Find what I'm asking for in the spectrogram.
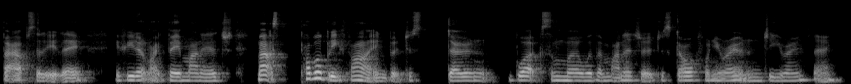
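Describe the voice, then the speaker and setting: A woman's voice: fairly low pitch, level tone, a little fast, creaky, hardly any pauses, darkish tone. A young woman guest on a podcast chat, talking candidly and conversationally about her work. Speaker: guest, head of SEO. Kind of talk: casual online chat.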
